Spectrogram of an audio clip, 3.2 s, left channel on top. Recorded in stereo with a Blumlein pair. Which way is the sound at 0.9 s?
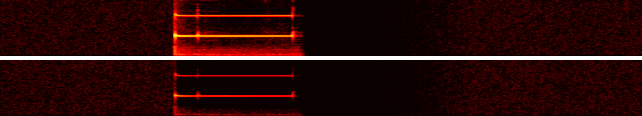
35° left.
